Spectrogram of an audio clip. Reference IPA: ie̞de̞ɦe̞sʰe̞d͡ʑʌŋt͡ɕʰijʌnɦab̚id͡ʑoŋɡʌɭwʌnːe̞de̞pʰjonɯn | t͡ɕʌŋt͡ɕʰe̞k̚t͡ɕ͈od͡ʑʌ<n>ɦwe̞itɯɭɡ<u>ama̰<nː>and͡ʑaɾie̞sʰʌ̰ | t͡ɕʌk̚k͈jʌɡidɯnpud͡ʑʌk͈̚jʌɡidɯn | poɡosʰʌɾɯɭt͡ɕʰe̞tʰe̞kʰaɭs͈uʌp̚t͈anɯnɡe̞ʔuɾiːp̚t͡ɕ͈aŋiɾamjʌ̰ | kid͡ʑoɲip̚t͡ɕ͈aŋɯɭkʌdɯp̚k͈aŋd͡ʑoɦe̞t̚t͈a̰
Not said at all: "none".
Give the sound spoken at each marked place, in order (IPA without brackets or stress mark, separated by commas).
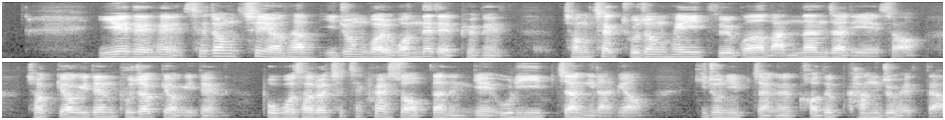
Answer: ŋ, w, nː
